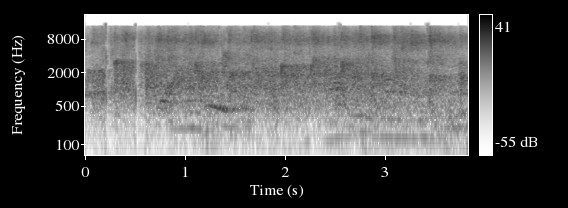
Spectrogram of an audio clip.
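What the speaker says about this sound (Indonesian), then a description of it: "Beri tepuk tangan untuk Riva." A class applauding a student presenter in an Indonesian classroom lesson, a dense continuous round of clapping close by, with a few voices murmuring faintly underneath.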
